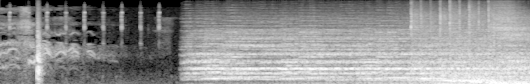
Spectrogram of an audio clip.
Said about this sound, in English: What is that ticking? Refresh my memory on the ticking that I hear in the background right now. Well, I know it's been a while, but yes, we still have in operation the mighty Doom Clock. Whoa! Yeah, we left the batteries in it.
